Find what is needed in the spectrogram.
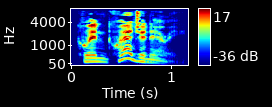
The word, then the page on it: quinquagenary: British English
